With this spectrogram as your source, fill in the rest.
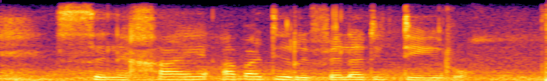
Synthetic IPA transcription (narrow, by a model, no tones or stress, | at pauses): sɪlɪχaɪʔabadirifɛladitʼiːrɔ̰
